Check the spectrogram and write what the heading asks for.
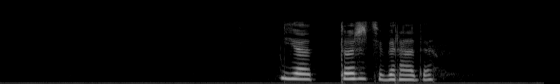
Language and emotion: Russian, positive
